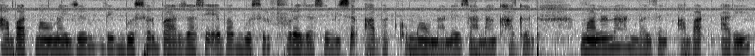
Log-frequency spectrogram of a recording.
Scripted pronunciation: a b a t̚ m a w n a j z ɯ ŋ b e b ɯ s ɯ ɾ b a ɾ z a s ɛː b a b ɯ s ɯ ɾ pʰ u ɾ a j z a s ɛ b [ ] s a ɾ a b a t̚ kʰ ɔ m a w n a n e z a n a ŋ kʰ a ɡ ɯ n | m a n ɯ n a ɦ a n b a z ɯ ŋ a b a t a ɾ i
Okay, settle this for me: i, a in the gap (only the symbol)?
i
